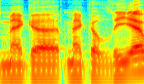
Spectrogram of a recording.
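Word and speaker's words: Meghalaya: Is called Megalia, we decided. Yeah, that's how you say it. Yeah. Megalia, and that's a state in the northeastern part of India.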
